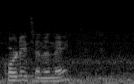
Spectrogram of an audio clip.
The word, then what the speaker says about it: chordae tendineae: These are called chordae tendineae or chordae tendineae, however you want to pronounce it. But it's chordae tendineae, right?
